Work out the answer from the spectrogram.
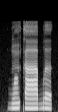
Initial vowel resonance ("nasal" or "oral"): nasal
